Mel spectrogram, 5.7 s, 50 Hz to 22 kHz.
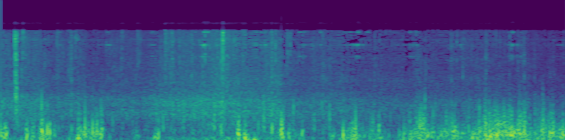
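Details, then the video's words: Hooves of a ridden Appaloosa mare cantering and galloping, recorded 2010-2011 around Sherman and Riverside Park trails; heavy low thumps in quick rolling groups of three to four, with a continuous rushing background. "Run Appaloosa Run"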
